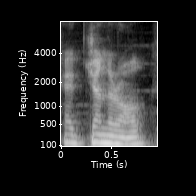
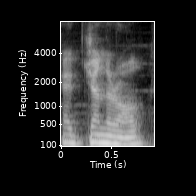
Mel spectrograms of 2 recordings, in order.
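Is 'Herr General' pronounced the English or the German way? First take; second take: English; English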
